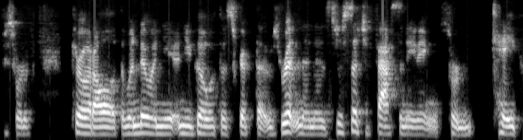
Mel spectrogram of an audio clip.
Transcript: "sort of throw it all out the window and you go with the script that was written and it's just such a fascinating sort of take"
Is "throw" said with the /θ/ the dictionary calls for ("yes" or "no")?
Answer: yes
